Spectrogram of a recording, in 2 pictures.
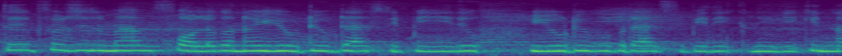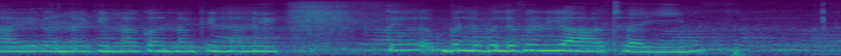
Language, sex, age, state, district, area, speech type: Dogri, female, 18-30, Jammu and Kashmir, Samba, rural, spontaneous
